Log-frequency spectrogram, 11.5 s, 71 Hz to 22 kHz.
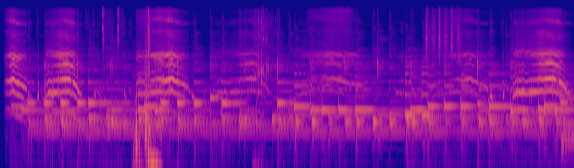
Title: Baby Crying for Milk & Dirty Diaper | Music 1 | Portrait | Mother Life Simulator Game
